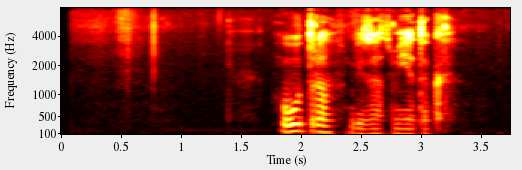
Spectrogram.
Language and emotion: Russian, sad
